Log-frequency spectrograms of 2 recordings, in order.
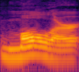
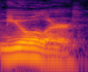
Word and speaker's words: Mueller: Muller note there that that is pronounced molar and not Mueller but when something's call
